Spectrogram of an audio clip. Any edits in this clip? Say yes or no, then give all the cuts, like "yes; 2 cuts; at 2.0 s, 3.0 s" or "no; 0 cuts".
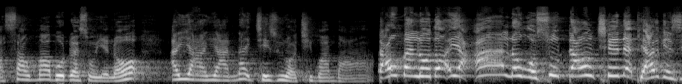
yes; 1 cut; at 3.7 s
